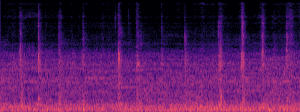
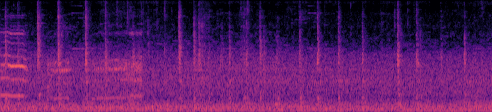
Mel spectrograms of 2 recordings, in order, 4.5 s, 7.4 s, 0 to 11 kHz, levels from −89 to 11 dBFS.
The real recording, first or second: second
